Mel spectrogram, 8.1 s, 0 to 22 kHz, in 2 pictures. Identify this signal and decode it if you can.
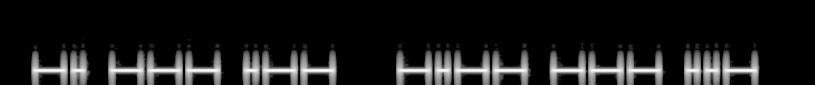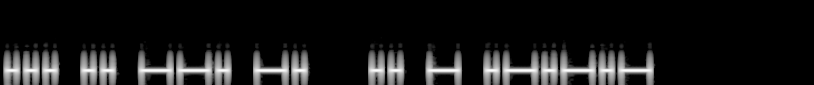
Morse code, heard as a keyed tone, about 25 wpm, 700 Hz. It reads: NOW YOU SIGN IT.
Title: Sentences from Top 1000 Words 25wpm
